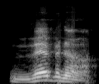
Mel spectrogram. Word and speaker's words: webinar: Uh Laura just said, "Look at how you pronounce this word webinar, right? See that? It's like not an I sound."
